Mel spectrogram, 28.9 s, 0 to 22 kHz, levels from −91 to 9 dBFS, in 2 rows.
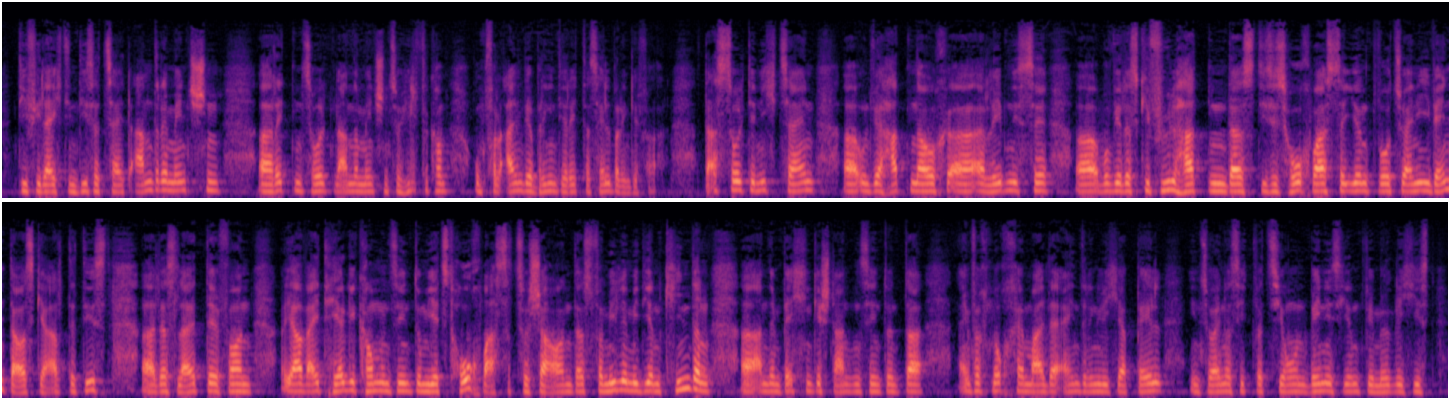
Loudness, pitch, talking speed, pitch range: -21 LUFS, 150 Hz, 180 wpm, 145-160 Hz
